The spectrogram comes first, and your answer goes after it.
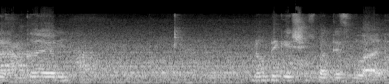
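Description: A woman speaks with music in the background. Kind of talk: casual vlog chat. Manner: tired, soft recovering voice. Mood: tired but reassuring. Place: home room. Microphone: phone near.

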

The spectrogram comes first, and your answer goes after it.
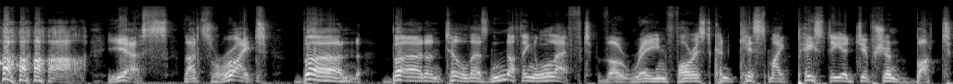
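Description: A man's put-on character voice, fairly high in pitch and fairly slow in pace. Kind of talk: comedic parody dub. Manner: maniacal, gloating.

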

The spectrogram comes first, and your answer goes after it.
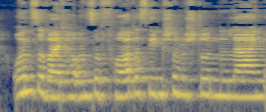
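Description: There is audible room echo as a woman speaks. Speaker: vlogger. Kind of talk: casual vlog chat. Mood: cheerful, a bit hurried. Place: home room. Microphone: phone near.

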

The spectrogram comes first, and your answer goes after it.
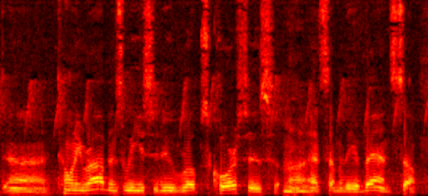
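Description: A man talks at a very fast pace with fairly even intonation over light background noise. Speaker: interviewer, channel host. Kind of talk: interview questions. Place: cafe.

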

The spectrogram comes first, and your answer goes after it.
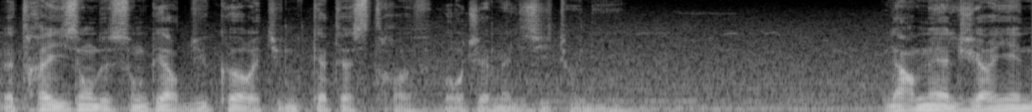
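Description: A man with a low pitch speaks at a fairly quick pace.

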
